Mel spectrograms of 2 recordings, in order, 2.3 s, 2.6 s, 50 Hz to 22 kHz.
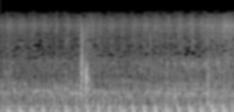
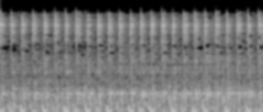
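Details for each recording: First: Honda RS 125 after timing chain tensioner replacement, idling: steady even putter with no top-end ticking; the earlier engine tick is gone. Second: Honda RS 125 single-cylinder motorcycle idling with a sudden sharp, rapid metallic ticking that keeps pace with the engine; a suspected failed timing chain tensioner, with a loose valve also considered as a possible cause.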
